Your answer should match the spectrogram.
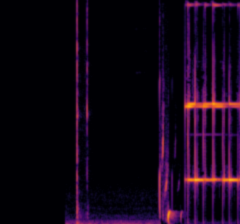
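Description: Subscribe-button sound effect: after a short silence, a mouse click, then a quick rising pop, then a bicycle-style bell starting to ring with a fast trill near the end.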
